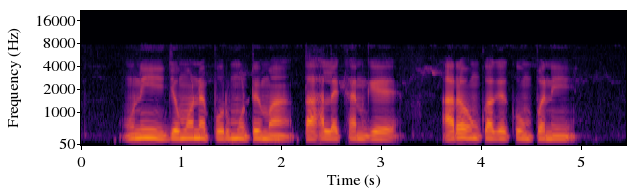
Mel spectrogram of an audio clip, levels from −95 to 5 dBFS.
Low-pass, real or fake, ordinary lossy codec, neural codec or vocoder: none; real; none; none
